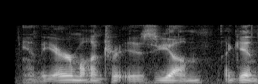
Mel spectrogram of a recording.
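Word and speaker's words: Yam: the air Mantra is Yum again spelled y-a-m like em but pronounced yum for the bijamantra for air here yeah the realization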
